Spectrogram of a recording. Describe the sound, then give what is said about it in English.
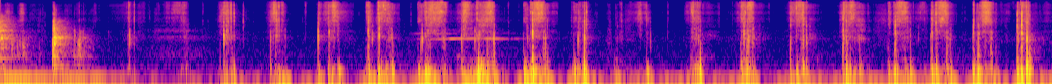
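A deck of cards is shuffled before a card is pulled: many crisp riffling bursts repeat in a steady rhythm, each a short papery flutter. “Now let's go ahead and pull some cards, or a card.”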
